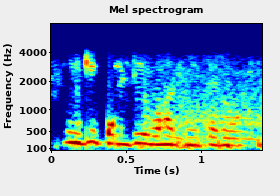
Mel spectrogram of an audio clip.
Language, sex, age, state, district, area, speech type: Urdu, male, 18-30, Uttar Pradesh, Shahjahanpur, urban, conversation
